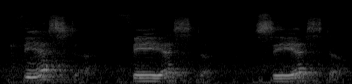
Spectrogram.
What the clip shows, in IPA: fiˈestə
